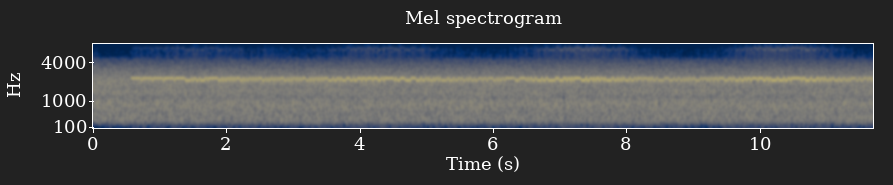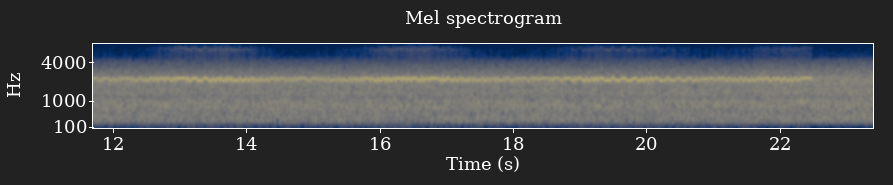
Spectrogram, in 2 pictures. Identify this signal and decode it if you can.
RTTY (45.45 baud, 170 Hz shift), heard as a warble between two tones, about 2200 Hz centre, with radio static and fading. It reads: RYRYRYRYRY ZL7BO DE DL4MS TNX FER QSO RAJ, 73 AND GL. ZL7BO DE DL4MS SK SQ4L DE AA0XVG 599 599 088 088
